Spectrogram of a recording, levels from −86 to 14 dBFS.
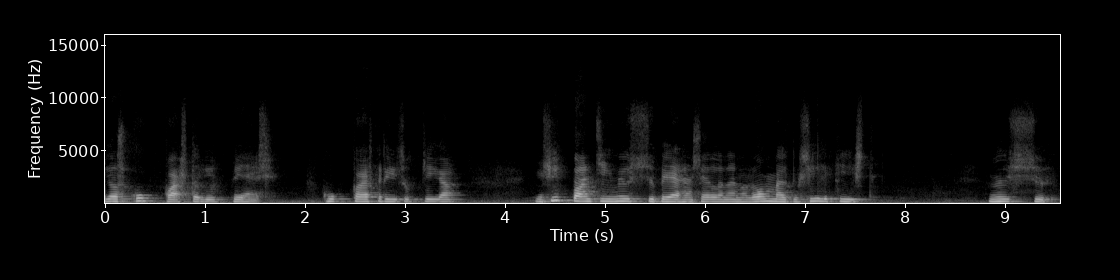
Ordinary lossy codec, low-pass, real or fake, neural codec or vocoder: none; 14.4 kHz; fake; codec, 32 kHz, 1.9 kbps, SNAC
